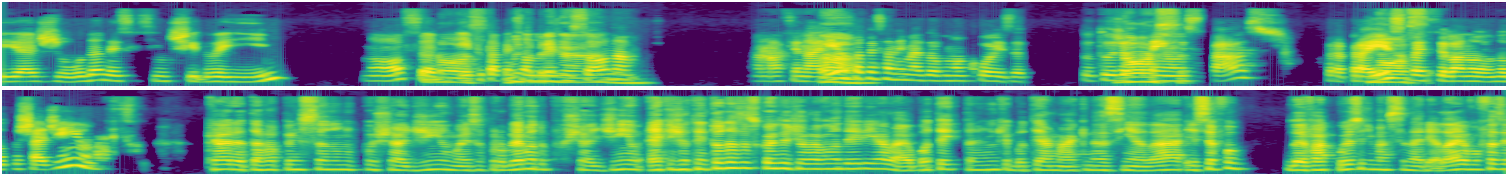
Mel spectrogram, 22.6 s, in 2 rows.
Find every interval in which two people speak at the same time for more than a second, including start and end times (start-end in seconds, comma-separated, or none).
3.1-4.8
